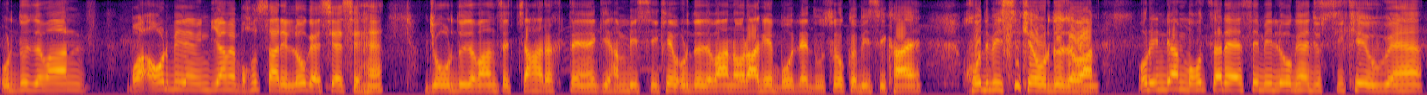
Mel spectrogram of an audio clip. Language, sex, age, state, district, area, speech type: Urdu, male, 18-30, Bihar, Darbhanga, rural, spontaneous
